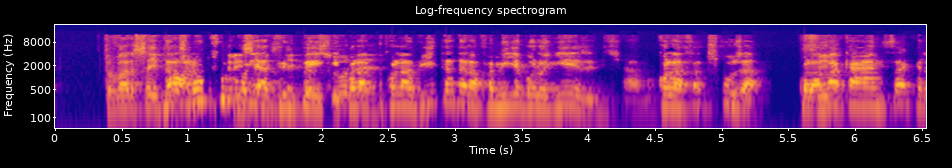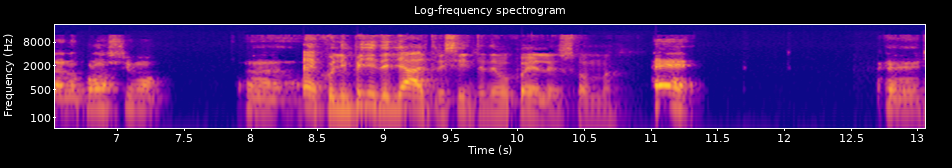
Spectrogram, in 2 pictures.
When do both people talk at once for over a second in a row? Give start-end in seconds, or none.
0.8-2.5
